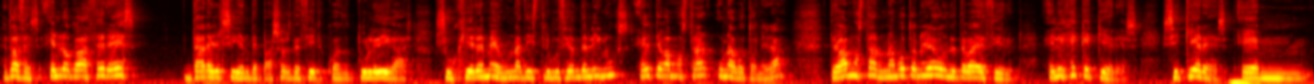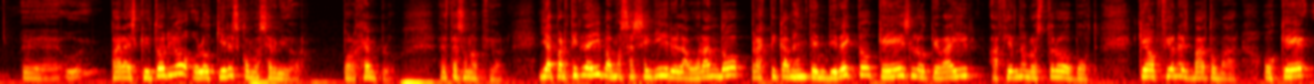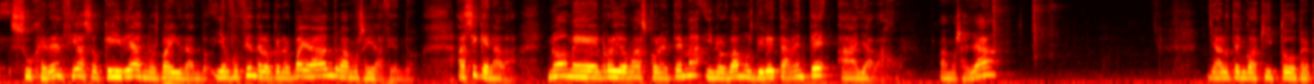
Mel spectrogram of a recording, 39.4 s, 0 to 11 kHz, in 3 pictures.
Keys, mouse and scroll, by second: 36.6 super+1.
